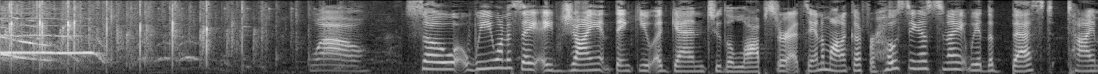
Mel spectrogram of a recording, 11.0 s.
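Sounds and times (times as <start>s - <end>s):
high whooping cheer: 0.0s - 2.4s
audience clapping: 0.0s - 3.2s
speech: 3.4s - 10.9s.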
